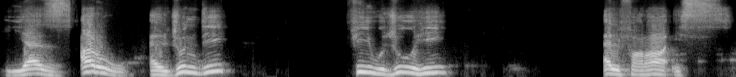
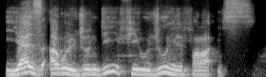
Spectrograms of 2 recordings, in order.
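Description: First: Very slow, word-by-word Arabic example; slow dictation. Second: Said in the usual way. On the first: Shown as a demonstration. Teacher giving students an Arabic example about a roaring soldier, slow dictation. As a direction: draw out each word with long pauses between phrases.

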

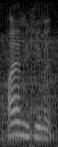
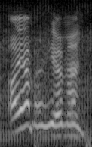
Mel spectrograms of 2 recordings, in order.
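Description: First: Said in the usual way. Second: High, loud insistent yell; loud indignant declaration; shouted. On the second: Shown as a demonstration. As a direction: shout it out in protest.

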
